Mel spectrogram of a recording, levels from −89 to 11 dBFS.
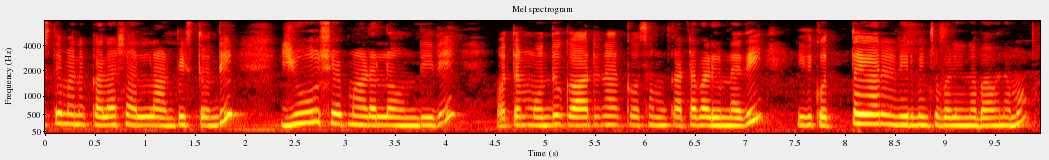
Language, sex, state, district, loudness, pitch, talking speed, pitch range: Telugu, female, Andhra Pradesh, Srikakulam, -18 LUFS, 225 Hz, 120 wpm, 215-245 Hz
